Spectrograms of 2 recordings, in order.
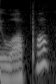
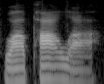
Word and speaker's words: Wapala: You said Whopper. No. It's Wapala.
